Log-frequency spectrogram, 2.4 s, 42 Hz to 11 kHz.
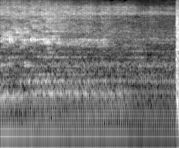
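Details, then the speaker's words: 2003 Saab 9-3 with the original factory fuel pump reinstalled, idling with the exhaust disconnected: a quiet, even hum with no knocks or stumbles, apart from one handling click. The engine runs normally. "I was so confident everything worked, but oh, she runs. She runs as she should."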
